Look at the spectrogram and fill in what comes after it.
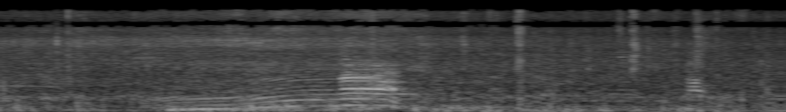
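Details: Giant cattle panicking while being unloaded from a truck; a single drawn-out, harmonic moo rises then falls over about a second and a half, with a shorter low call near the end, over steady engine-like rumble.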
